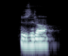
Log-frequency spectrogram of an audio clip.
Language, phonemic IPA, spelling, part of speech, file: Moroccan Arabic, /ʒra/, جرى, verb, LL-Q56426 (ary)-جرى.wav
- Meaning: 1. to run 2. to happen, to occur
